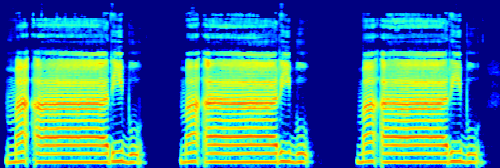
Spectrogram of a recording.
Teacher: लेकिन यहाँ पर अलिफ मद्दा नहीं है, यहाँ पर हमज़ा पर खड़ा ज़बर है अलग से, तो हम हमज़ा को खींचेंगे, मीम को जल्दी पढ़ेंगे। मआरिबु, मआरिबु, मआरिबु, रा पर ज़ेर की हरकतें जल्दी पढ़ेंगे, बारीक पढ़ेंगे, बा पर हरकतें जल्दी पढ़ेंगे।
